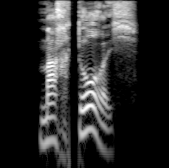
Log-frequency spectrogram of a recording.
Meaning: 1. singular imperative of durchmachen 2. first-person singular present of durchmachen
- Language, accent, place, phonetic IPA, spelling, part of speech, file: German, Germany, Berlin, [ˌmax ˈdʊʁç], mach durch, verb, De-mach durch.ogg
